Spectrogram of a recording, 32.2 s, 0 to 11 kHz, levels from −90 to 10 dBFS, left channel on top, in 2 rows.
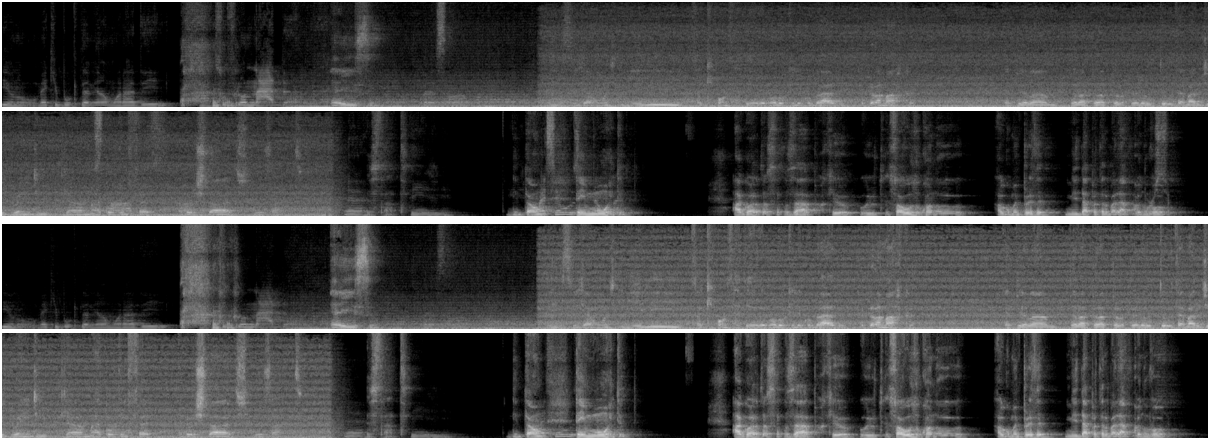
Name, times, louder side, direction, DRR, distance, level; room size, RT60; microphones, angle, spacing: voice 1, 0.0-2.2 2.6-4.5 4.9-5.0 5.4-6.6 13.5-13.9 17.2-19.0 20.6-21.0 21.5-22.1 22.8-24.4 31.1-31.6, left 2 dB, 45° left, 2.2 m, -38 dB
voice 2, 2.4-3.1 4.4-5.0 7.2-12.2 13.3-18.1 18.4-20.1 20.9-21.5 22.9-23.3 23.7-24.4 25.6-28.9 29.3-31.6, right 4 dB, 50° right, 0.9 m, -22 dB
sound 1, 3.7-16.8, equal, ahead, 1.9 m, -34 dB
sound 2, 7.1-20.5, right 2 dB, 85° right, 3.3 m, -30 dB
26.0 x 18.0 x 5.8 m
head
